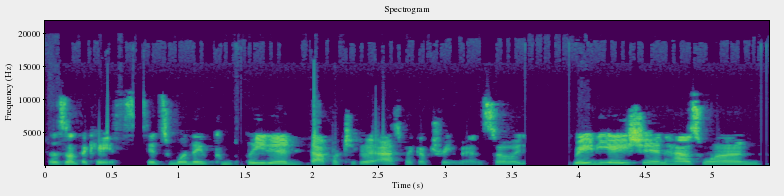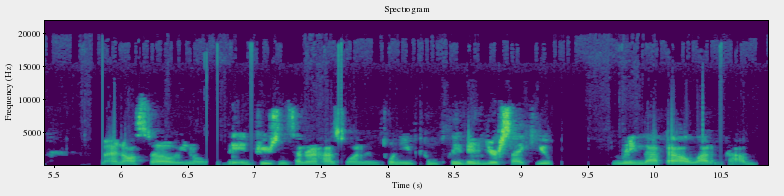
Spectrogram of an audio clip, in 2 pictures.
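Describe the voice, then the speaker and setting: A woman's voice: low voice, fairly even intonation, a little fast, husky, no room sound. A woman, an oncology nurse, telling stories in a chatty way with many fillers on a podcast. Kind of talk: casual podcast chat.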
